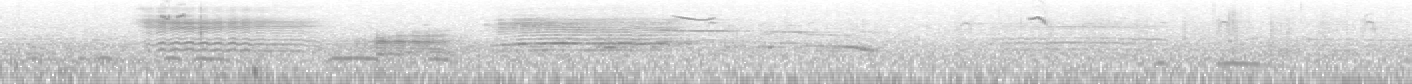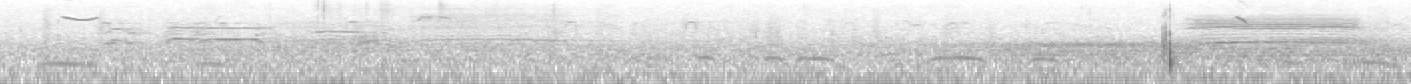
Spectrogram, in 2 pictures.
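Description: Faint bleating of livestock: a few wavering, quavering calls about a second in, near three seconds and near the end. Short high bird chirps come in between, and a sharp click sounds just before the last bleat.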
